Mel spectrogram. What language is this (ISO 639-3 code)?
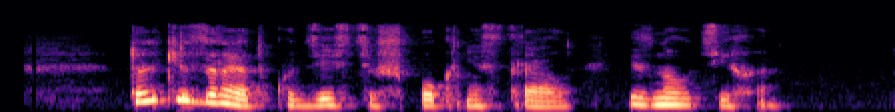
bel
